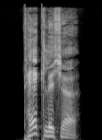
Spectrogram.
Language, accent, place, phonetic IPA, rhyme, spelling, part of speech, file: German, Germany, Berlin, [ˈtɛːklɪçə], -ɛːklɪçə, tägliche, adjective, De-tägliche.ogg
- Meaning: inflection of täglich: 1. strong/mixed nominative/accusative feminine singular 2. strong nominative/accusative plural 3. weak nominative all-gender singular 4. weak accusative feminine/neuter singular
